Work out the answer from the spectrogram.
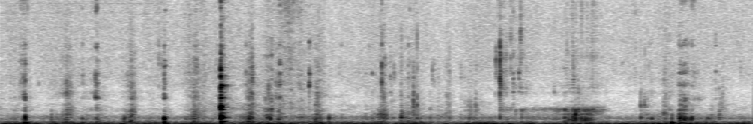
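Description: Close-miked chewing of a mouthful of soft white bread with spread, with many small wet mouth clicks. In the second half come sips and swallows from a mug of coffee.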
